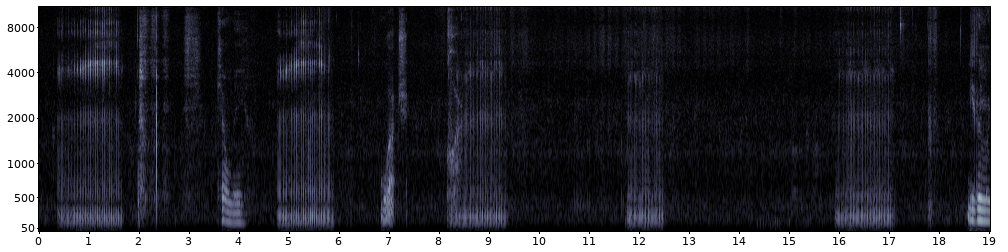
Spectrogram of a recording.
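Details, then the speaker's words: Seven-month-old female bulldog puppy, a loud snorer, asleep on a bed: regular rough, snorting snores with each breath, about eight in twenty seconds, with quiet pauses between; snoring. "can you anybody sleep with this snoring and she's in the middle of my bed snoring like"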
